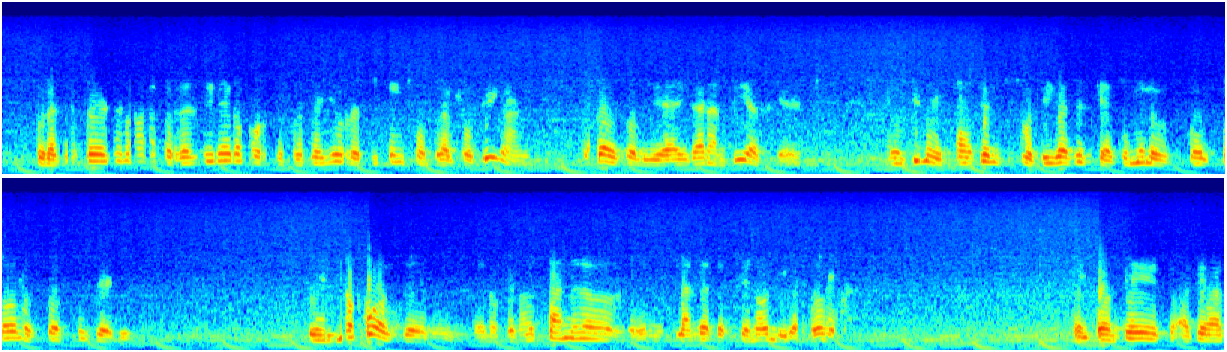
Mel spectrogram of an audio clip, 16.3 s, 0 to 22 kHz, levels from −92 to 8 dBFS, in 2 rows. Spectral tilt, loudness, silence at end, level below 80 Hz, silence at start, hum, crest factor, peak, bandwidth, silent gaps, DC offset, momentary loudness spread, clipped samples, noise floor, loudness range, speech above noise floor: -7 dB/octave; -19 LUFS; 0 s; -54 dBFS; 0.1 s; none; 18 dB; -2 dBFS; 14 kHz; none; under 0.1%; 20 LU; under 0.1%; -41 dBFS; 2 LU; 23 dB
